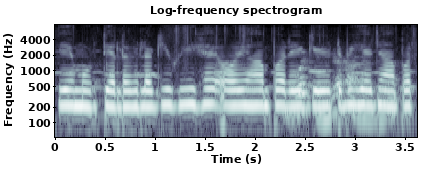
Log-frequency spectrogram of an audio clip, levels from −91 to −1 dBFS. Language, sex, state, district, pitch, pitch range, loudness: Hindi, female, Himachal Pradesh, Shimla, 215 Hz, 210-220 Hz, -13 LUFS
